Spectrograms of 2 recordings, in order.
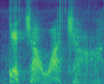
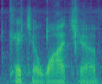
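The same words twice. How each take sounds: First: It is said in a thick Spanish accent. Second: It is said in a plain, neutral accent.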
